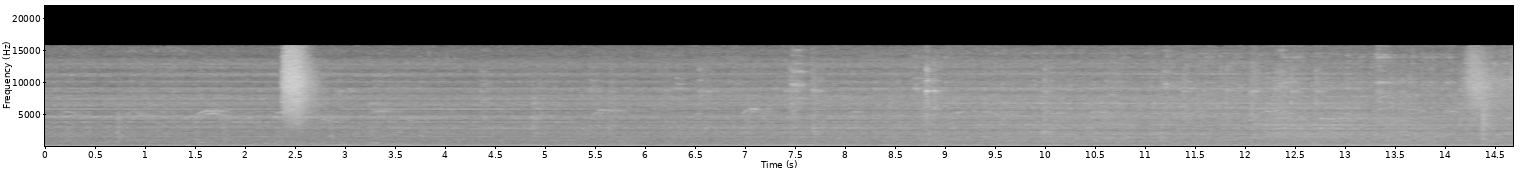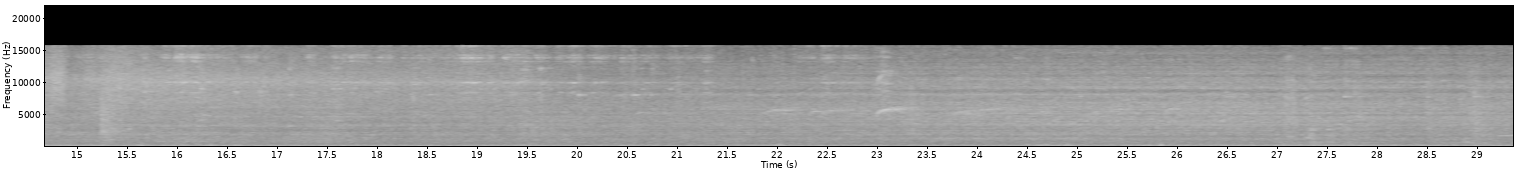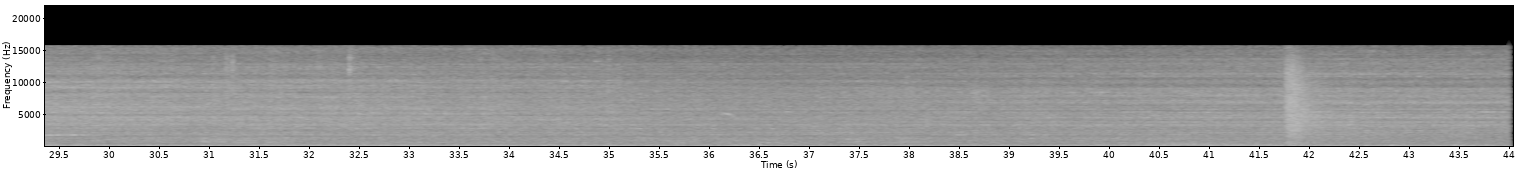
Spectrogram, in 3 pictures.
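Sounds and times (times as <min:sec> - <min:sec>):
train wheels rumbling on track: 0:00.0 - 0:44.0.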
